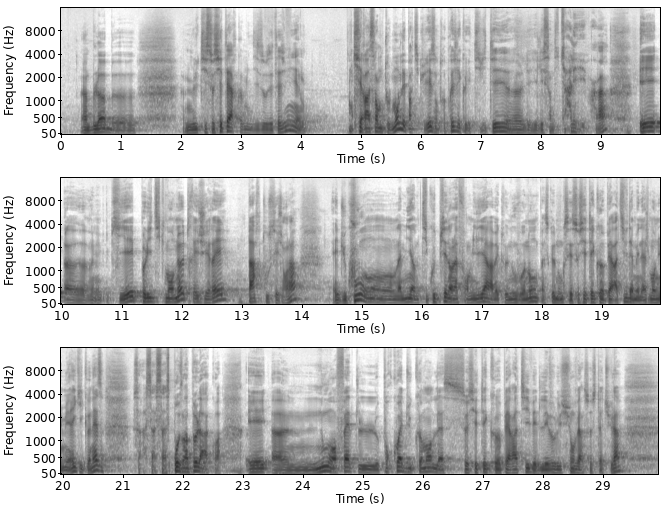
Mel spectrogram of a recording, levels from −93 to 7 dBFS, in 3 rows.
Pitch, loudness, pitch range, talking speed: 85 Hz, -21 LUFS, 80-95 Hz, 190 wpm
